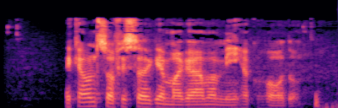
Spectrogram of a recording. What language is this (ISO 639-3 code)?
div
